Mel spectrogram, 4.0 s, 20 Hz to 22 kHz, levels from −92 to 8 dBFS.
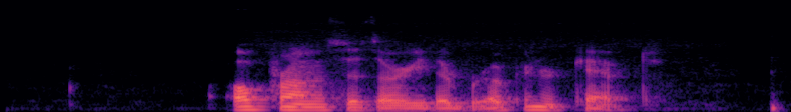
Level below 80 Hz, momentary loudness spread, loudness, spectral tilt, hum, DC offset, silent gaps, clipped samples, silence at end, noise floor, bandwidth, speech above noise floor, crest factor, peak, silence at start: -66 dBFS; 9 LU; -29 LUFS; -10 dB/octave; none; under 0.1%; none; under 0.1%; 0.1 s; -79 dBFS; 5.8 kHz; 51 dB; 22 dB; -10 dBFS; 1.15 s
